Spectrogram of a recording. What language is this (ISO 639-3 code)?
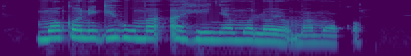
luo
